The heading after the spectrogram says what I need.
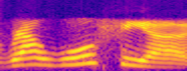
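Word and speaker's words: Rauwolfia: that plant yeah yeah R wolfia it's spelled r o w and then like like wolf and then I a yeah it looks like ra like Rafia comes from the name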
